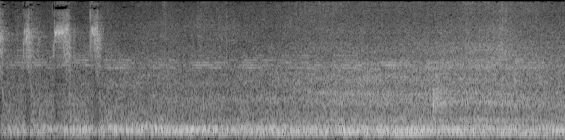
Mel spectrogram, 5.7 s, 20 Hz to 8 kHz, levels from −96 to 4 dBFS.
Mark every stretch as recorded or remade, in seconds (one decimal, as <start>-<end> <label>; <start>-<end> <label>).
0.0-5.7 recorded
